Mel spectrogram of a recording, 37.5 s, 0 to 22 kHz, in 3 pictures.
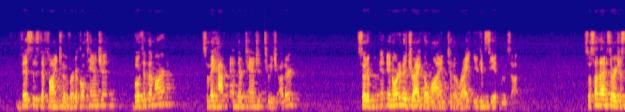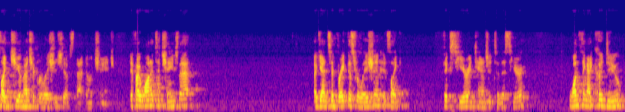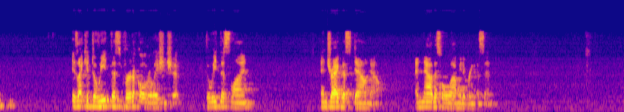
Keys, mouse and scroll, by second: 1.7-2.7 scroll up 1, 4.7-14.5 drag, 14.5-15.8 scroll down 1, 15.8 click, 16.8-17.3 scroll up 1, 17.3-18.3 scroll down 1, 18.3 click, 18.7-21.1 scroll down 1, 21.1 click, 22.2-23.5 scroll up 1, 25.9 click, 26.8 Delete, 28.7 scroll down 1, 28.9 click, 29.1 Delete, 30.0-31.6 drag, 31.6 scroll up 1, 33.6-37.2 drag, 37.2-37.4 scroll down 1.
